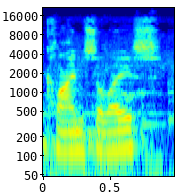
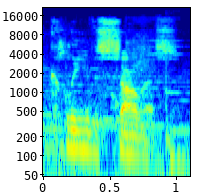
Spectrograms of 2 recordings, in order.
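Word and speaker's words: Claimh Solais: it I'm going to be calling it The clim Solace because that just it sounds right to me but yeah the technical way you pronounce it is cleave Solace um there's lots of weird words like that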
